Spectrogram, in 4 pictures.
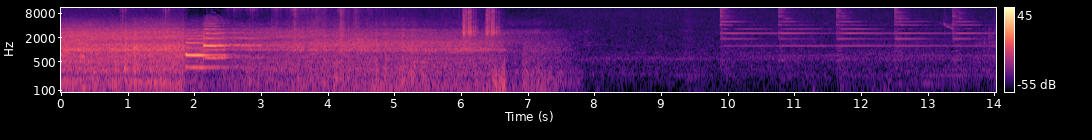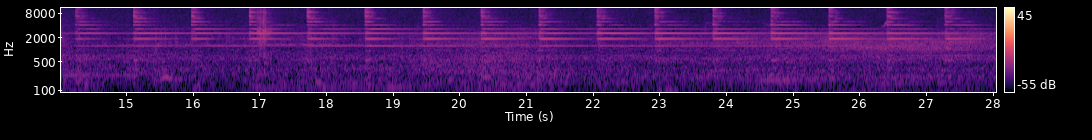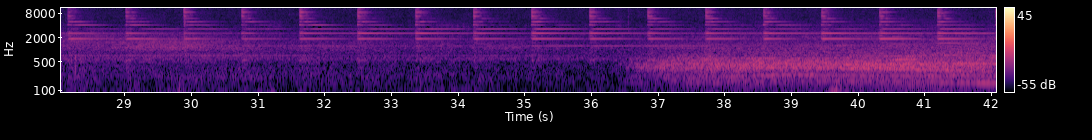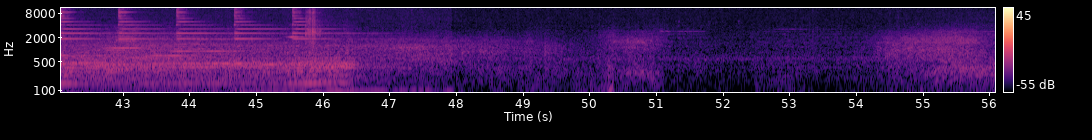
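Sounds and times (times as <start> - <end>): level-crossing warning bell: 9.9 - 47.7
rising rumble: 36.5 - 51.0.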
